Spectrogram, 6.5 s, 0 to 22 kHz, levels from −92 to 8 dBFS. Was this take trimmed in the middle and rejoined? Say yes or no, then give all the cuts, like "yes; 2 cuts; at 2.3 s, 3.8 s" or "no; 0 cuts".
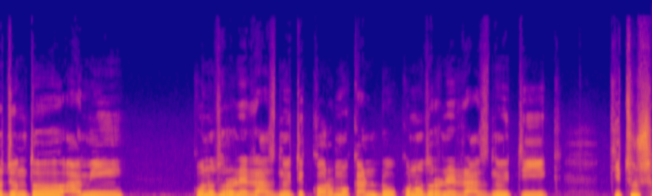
no; 0 cuts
